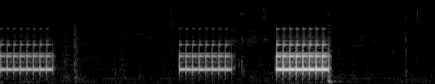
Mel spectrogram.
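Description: Mobile phone ringing with an incoming call: three short bursts of a rapidly pulsing electronic ringtone, the last one the loudest.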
